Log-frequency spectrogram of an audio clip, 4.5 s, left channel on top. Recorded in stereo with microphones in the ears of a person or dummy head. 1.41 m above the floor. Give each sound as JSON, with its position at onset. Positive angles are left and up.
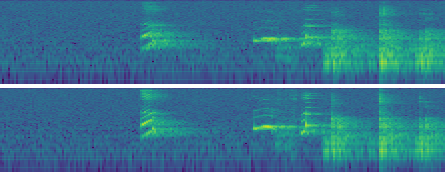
{"t": 1.4, "sound": "a child speaking", "side_deg": -45, "distance_m": 0.5}
{"t": 3.2, "sound": "tapping", "side_deg": -45, "distance_m": 1.8}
